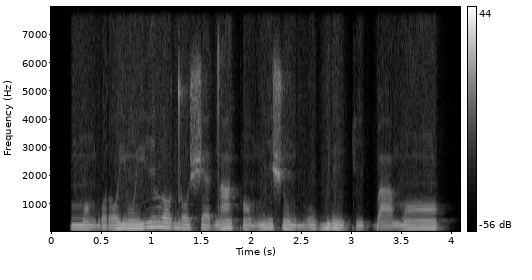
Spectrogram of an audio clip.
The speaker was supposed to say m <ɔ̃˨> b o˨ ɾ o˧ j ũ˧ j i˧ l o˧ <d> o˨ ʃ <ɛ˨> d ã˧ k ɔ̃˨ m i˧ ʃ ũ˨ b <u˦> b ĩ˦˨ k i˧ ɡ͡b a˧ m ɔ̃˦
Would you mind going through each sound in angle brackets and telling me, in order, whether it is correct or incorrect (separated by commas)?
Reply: correct, correct, correct, incorrect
